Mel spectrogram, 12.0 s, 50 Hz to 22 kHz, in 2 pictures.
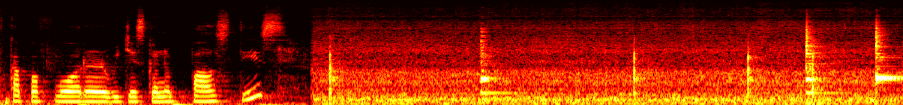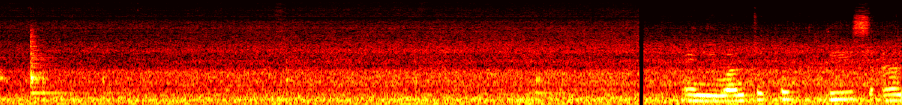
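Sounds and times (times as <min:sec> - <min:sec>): steady low hiss: 0:02.1 - 0:10.3
metal utensil knocking on pot: 0:03.1 - 0:06.6.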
